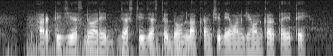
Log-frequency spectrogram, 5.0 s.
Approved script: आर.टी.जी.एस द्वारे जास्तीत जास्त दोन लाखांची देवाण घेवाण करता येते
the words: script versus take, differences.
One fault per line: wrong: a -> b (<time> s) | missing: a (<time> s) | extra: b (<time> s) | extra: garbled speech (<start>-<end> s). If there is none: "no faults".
no faults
